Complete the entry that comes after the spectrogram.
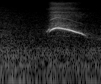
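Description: A person attempts a whistle, producing one brief, thin tone that rises slightly and then falls away in under half a second, fairly close and clear over low background noise.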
